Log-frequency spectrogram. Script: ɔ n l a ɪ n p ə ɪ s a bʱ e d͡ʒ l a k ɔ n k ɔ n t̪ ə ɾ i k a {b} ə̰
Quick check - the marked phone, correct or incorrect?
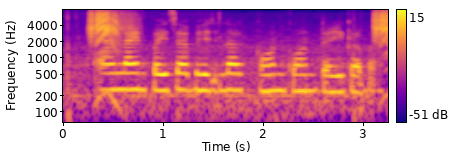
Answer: correct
